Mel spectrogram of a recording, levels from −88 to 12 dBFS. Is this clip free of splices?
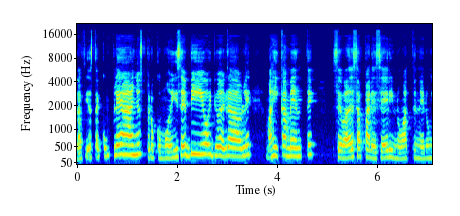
yes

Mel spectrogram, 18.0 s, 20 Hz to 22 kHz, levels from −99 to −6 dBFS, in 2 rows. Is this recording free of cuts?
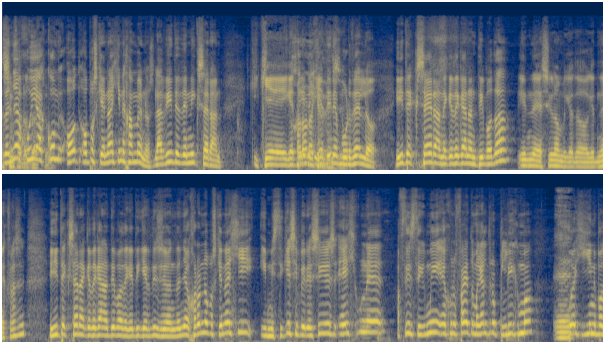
yes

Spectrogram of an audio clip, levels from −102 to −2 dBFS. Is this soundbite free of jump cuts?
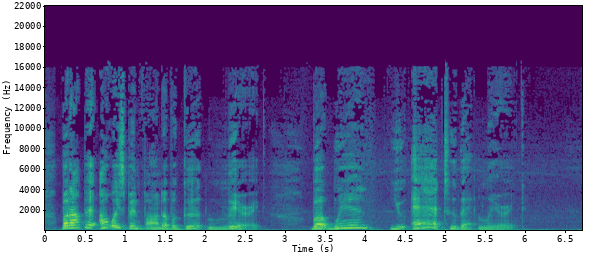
yes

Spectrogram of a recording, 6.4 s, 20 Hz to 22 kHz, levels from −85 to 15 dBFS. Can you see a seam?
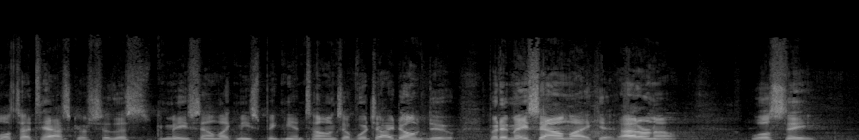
no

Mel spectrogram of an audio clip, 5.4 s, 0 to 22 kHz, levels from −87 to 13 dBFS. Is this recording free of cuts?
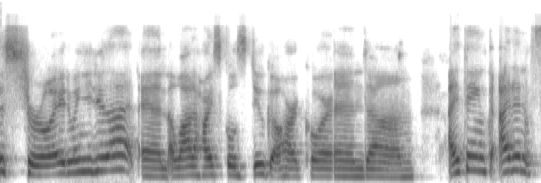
no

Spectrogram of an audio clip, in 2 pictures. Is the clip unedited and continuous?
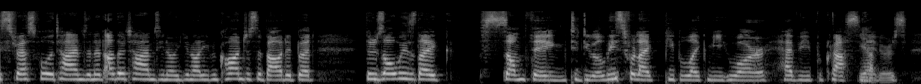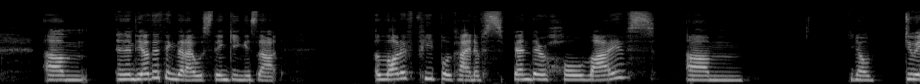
yes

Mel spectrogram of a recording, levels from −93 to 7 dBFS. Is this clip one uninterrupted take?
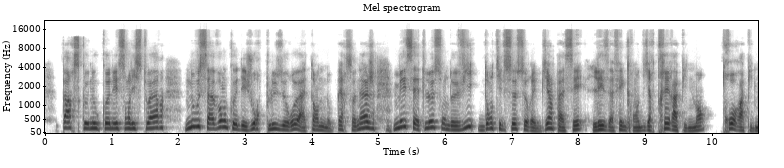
yes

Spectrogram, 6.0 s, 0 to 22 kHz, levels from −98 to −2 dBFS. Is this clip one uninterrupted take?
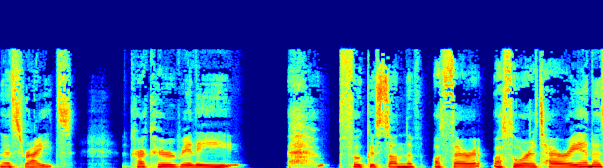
no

